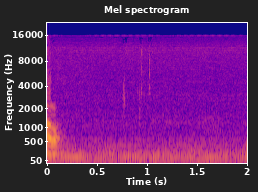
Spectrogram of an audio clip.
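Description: A man's voice finishes a word, then a steady low electrical hum with faint background noise.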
